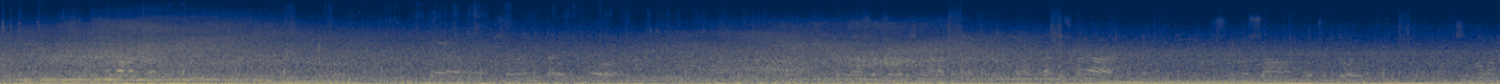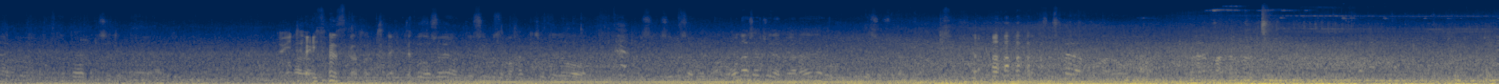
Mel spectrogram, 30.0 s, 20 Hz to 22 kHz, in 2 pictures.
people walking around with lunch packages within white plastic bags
0:00.0 0:21.7

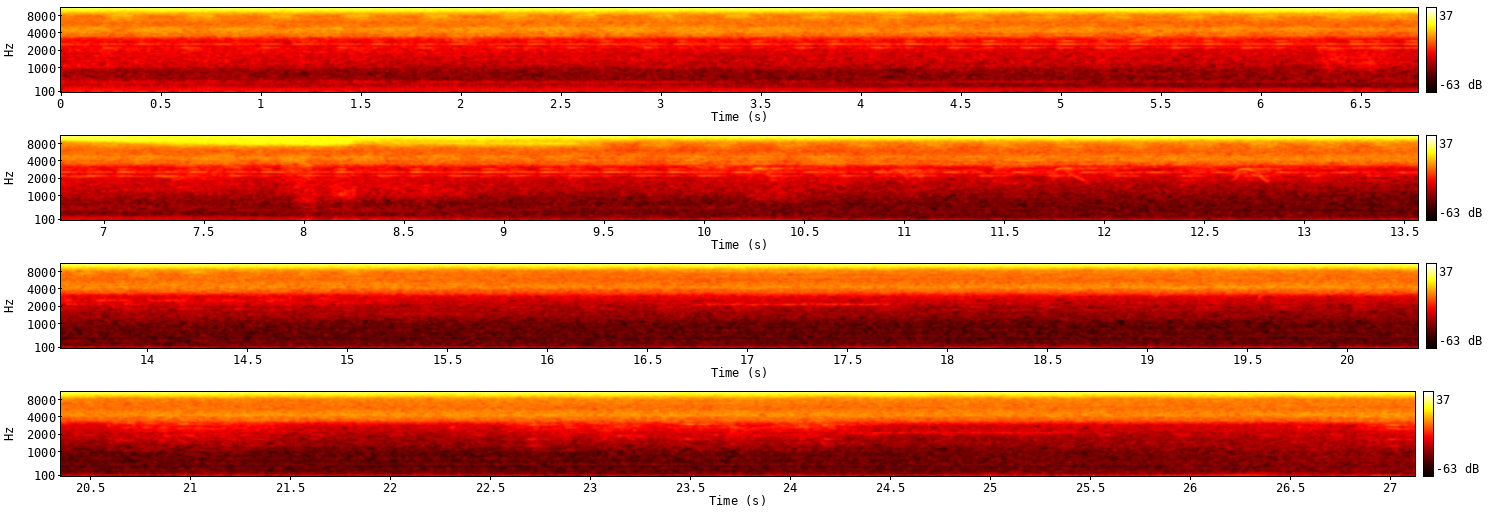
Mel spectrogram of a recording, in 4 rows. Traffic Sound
0:00.0 0:11.2, 0:25.2 0:27.1

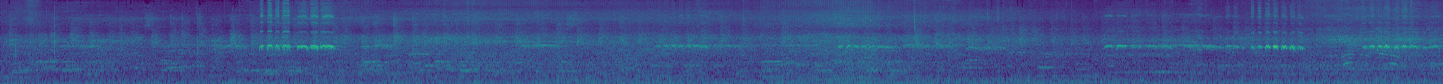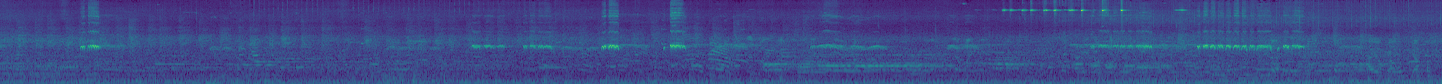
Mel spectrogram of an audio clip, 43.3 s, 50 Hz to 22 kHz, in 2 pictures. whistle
0:03.7 0:06.0, 0:07.4 0:08.8, 0:09.4 0:15.0, 0:16.5 0:23.7, 0:27.1 0:32.1, 0:33.6 0:42.8

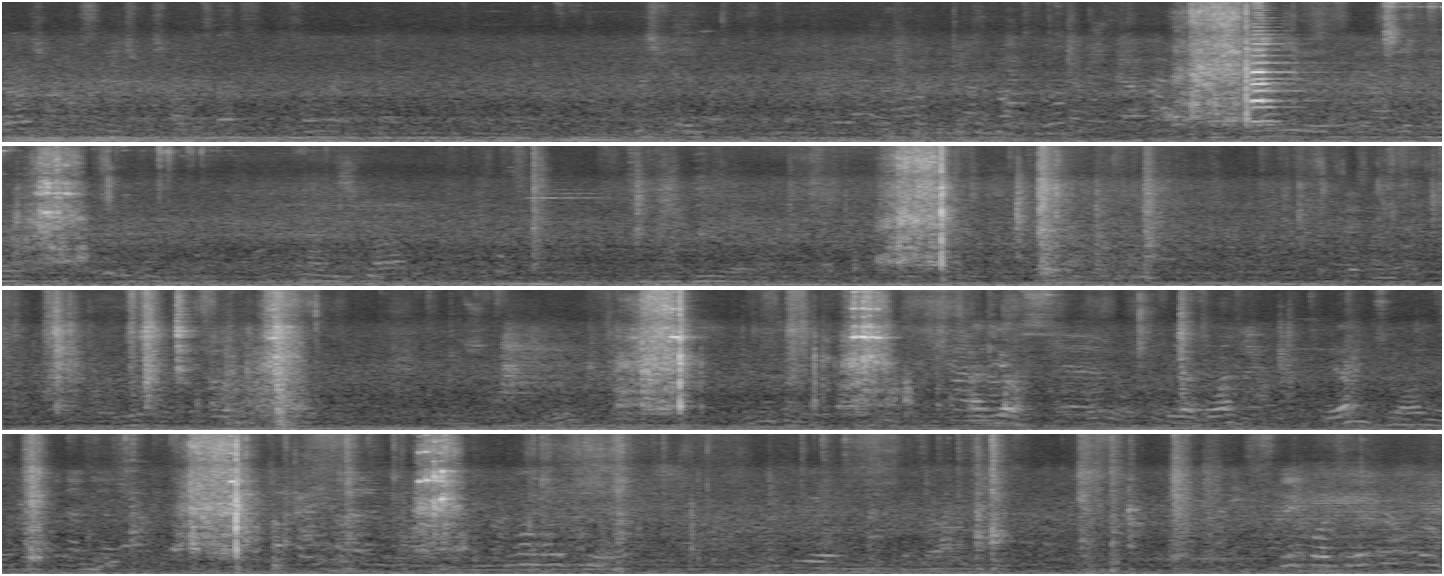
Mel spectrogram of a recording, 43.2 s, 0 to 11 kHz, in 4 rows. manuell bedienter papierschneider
0:07.7 0:11.8, 0:16.2 0:19.4, 0:26.0 0:29.4

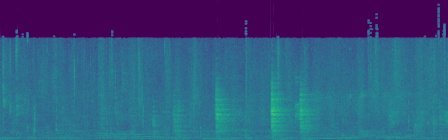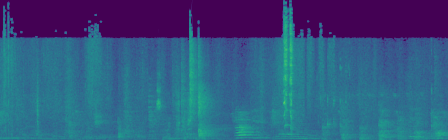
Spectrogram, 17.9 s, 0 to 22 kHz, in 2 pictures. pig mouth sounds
0:00.0 0:06.4, 0:14.4 0:16.1

